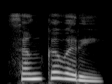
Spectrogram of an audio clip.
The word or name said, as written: ಸಂಕವರಿ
